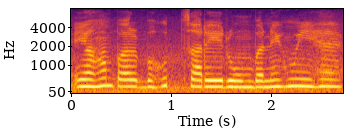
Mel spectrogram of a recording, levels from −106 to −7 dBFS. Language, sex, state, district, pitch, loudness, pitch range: Hindi, female, Punjab, Fazilka, 240 Hz, -13 LUFS, 230-245 Hz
